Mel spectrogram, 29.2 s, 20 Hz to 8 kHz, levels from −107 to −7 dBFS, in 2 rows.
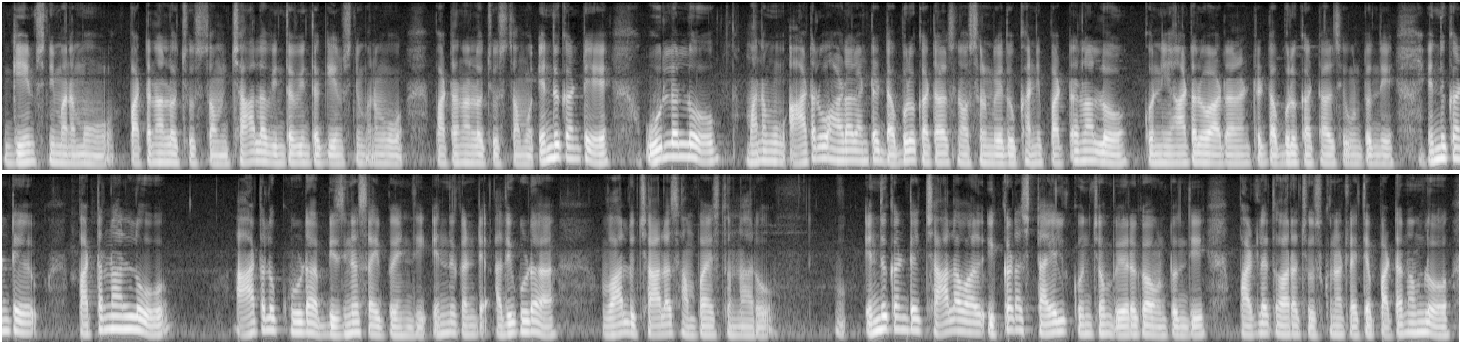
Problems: none marked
